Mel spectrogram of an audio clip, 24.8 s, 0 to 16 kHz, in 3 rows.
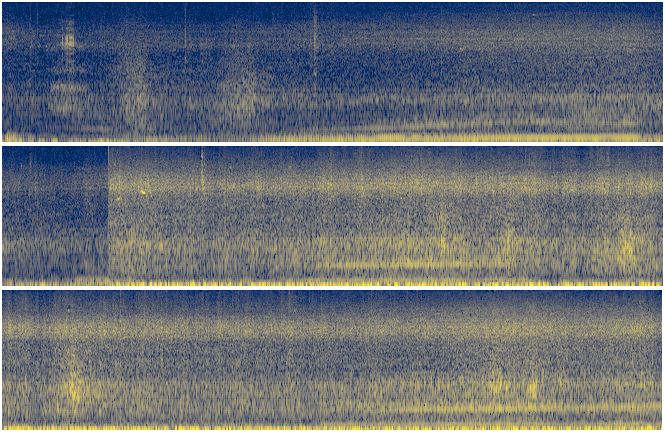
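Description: Triumph Vitesse 2-litre straight-six engine accelerating, its pitch climbing for several seconds before dropping at a gear change about ten seconds in. After that it pulls steadily at road speed over wind and tyre noise.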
